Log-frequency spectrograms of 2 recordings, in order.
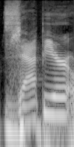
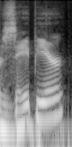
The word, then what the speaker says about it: Zapier: But it's a tool called Zapier or Zapier.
